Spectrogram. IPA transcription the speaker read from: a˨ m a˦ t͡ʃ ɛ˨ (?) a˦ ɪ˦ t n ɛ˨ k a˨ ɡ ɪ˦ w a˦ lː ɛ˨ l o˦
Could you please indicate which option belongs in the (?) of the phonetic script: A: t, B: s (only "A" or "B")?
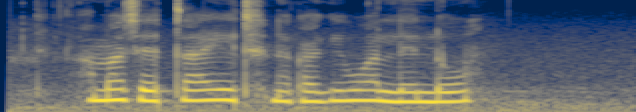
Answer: A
